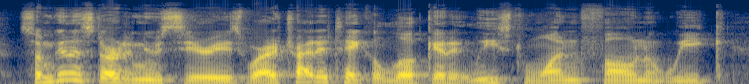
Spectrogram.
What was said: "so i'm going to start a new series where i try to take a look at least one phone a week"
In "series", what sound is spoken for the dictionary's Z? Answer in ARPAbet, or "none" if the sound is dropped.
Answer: Z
